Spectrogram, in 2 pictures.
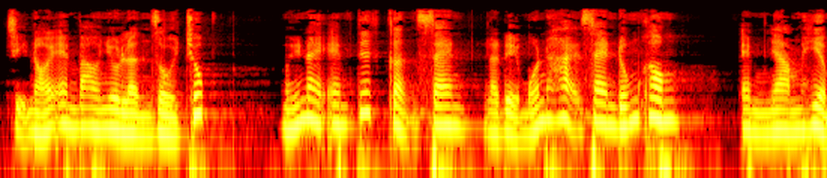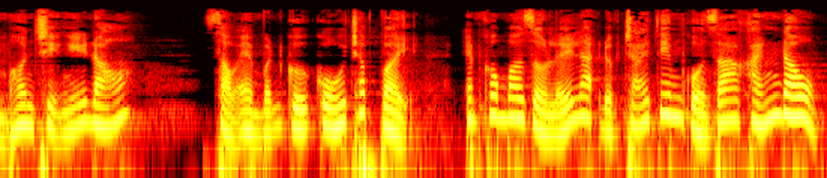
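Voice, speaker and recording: A woman voicing a scheming, sharp-tongued sister-in-law who scolds servants. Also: on the low side, animated, fairly quick. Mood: scolding. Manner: scolding, sneering.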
